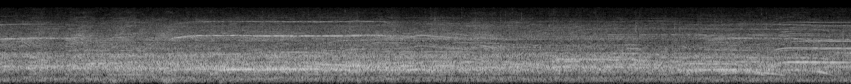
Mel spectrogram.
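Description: A large crowd at a Donald Trump campaign rally in Tampa, Florida, in 2016 cheers and shouts in a sustained loud roar with whistles and scattered voices throughout.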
